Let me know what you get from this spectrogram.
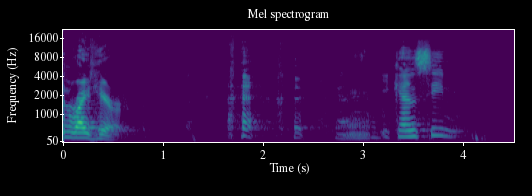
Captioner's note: laughs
